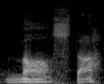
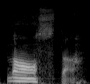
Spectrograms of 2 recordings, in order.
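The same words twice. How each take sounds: First: "Master." softer, lifting at the end; a meek servant's "Master." with a rising finish; submissive servant. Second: A flat, formal call of Master; addressing God as master. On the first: Imagined Jesus dutifully to his master: soft, meek. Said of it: "It's not almost like, "I'm doing your will". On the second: Jesus on the cross, not calling God: formal Master. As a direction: say "Master." as a bare title, falling. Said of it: "he doesn't... say". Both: Retold or imitated.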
